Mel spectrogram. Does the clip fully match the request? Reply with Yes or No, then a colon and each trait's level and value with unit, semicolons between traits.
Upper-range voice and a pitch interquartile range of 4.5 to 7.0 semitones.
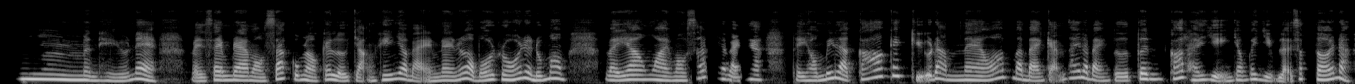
Yes: high, 210 Hz; average, 5.1 semitones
